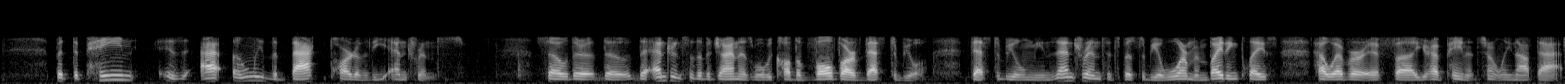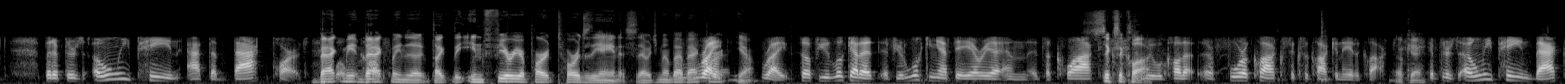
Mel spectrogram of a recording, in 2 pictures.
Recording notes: They take a listener phone call.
